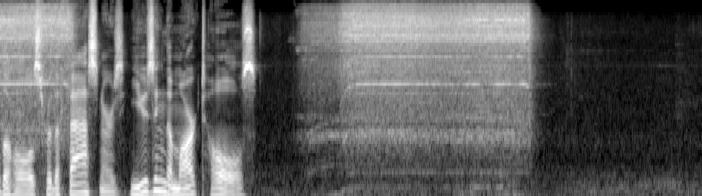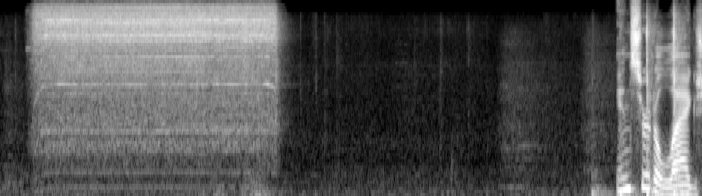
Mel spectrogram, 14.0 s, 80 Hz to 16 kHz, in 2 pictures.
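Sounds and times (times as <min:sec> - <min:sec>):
cordless drill boring: 0:00.0 - 0:00.8, 0:03.0 - 0:05.4, 0:07.3 - 0:09.9.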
